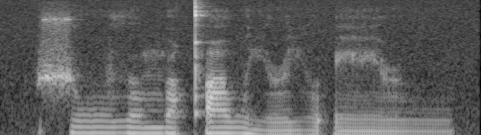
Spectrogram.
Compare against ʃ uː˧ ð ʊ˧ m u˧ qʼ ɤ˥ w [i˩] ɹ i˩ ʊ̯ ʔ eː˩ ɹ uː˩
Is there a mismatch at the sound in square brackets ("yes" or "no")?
no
